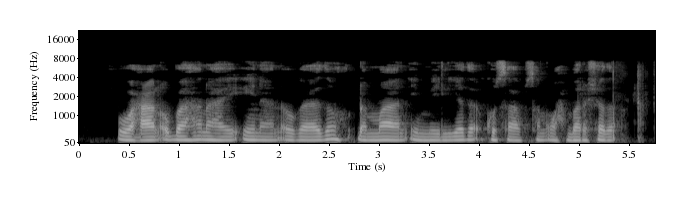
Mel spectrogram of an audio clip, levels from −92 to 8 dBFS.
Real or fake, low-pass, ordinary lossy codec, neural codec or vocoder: real; 7.2 kHz; none; none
